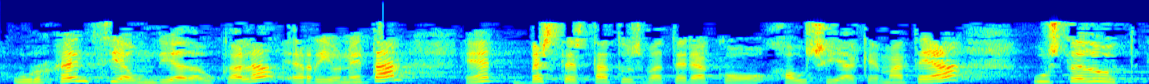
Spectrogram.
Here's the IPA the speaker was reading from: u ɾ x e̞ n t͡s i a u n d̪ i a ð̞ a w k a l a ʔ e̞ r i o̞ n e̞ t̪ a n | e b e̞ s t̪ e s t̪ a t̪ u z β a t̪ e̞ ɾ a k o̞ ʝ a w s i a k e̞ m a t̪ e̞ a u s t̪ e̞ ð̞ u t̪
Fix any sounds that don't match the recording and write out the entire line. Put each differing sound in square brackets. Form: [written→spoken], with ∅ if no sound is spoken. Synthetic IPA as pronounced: u ɾ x e̞ n t͡s i a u n d̪ i a ð̞ a w k a l a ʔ e̞ r i o̞ n e̞ t̪ a n | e b e̞ s t̪ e s t̪ a t̪ u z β a t̪ e̞ ɾ a k o̞ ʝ a w s i a k e̞ m a t̪ e̞ a u s t̪ e̞ ð̞ u t̪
